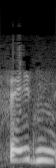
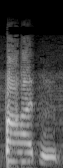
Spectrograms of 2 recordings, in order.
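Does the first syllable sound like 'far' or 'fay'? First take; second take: fay; far. First: The first syllable sounds like 'fay', without R. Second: The first syllable sounds like 'far', as in father. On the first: The speaker calls it wrong. "getting annoyed with everyone for saying Faden" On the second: The speaker calls it right. "R as in father"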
